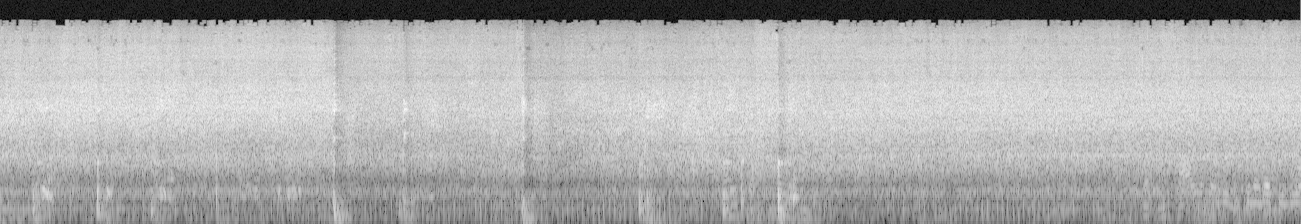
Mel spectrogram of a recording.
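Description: Chicken pieces sizzling in a hot wok, with a metal ladle scraping and clacking against the wok as they are stir-fried. The clacks stop about two-thirds of the way in, while the steady sizzle goes on.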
